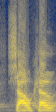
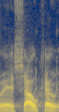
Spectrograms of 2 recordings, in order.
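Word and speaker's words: Chaokoh: Schauko, I believe it's pronounced. I've been practicing that. Andy Heaton's been teaching me how to say it. So Schauko is how it's pronounced.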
